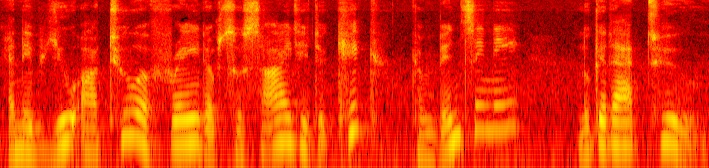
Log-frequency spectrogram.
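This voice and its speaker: A woman informally reading a spiritual dialogue aloud as a teacher, with a deliberate, expressive and at times halting delivery. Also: mid-range voice. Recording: background room noise.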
